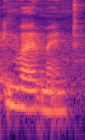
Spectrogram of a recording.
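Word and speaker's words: environment: इसको स्पेलिंग के लिए आप एनवायरनमेंट पढ़ें। पर वैसे शुद्ध क्या होता है? एनवायरमेंट। ठीक है?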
